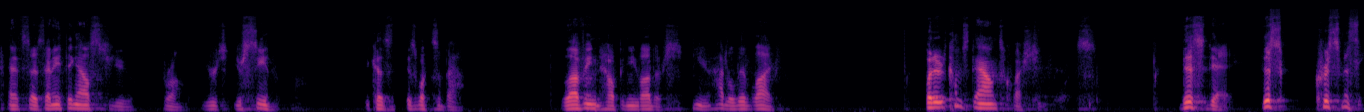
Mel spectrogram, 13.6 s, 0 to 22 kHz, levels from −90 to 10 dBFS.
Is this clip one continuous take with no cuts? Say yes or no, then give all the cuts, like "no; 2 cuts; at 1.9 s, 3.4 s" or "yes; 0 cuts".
no; 9 cuts; at 1.6 s, 3.9 s, 4.3 s, 5.9 s, 6.4 s, 6.9 s, 7.5 s, 9.4 s, 10.0 s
